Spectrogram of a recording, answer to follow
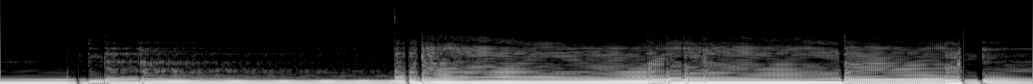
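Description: Electric bass guitar loop playing sustained low notes through a Leslie-style rotary speaker plugin, the note changing every second or two. There are a few brief drops in level as presets are switched.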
